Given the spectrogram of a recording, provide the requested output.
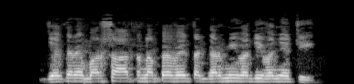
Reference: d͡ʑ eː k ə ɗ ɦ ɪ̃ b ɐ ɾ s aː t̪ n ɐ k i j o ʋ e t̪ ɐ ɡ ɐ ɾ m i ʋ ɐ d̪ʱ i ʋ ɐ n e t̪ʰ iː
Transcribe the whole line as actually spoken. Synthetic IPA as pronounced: d͡ʑ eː k ə ɗ ɦ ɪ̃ b ɐ ɾ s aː t̪ n ɐ p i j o ʋ e t̪ ɐ ɡ ɐ ɾ m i ʋ ɐ d̪ʱ i ʋ ɐ ɲ e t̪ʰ iː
